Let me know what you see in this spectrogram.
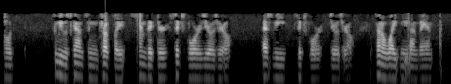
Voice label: Sheriff Dispatch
